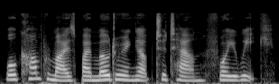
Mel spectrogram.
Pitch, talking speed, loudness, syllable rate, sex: 205 Hz, 215 wpm, -18 LUFS, 5.7 syllables/s, female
